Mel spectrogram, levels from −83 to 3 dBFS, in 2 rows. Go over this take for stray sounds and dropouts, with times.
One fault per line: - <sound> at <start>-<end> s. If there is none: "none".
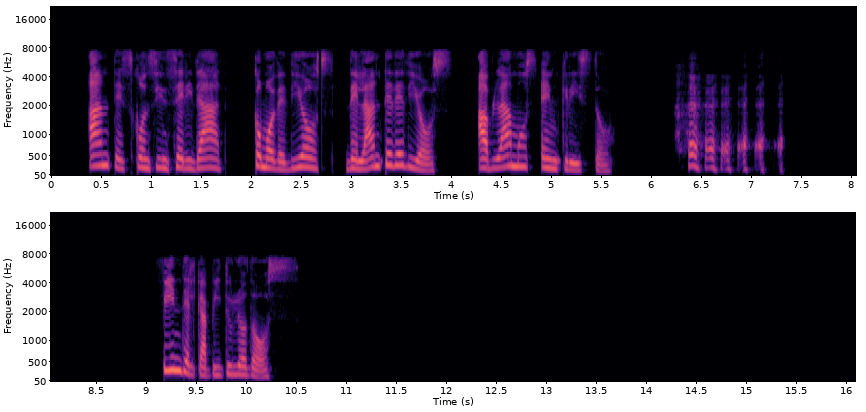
- dropout at 2.7-2.7 s
- laugh at 6.2-7.4 s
